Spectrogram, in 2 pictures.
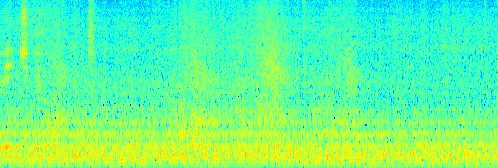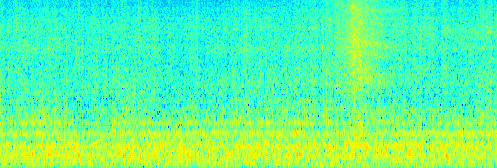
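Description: A car's engine hums steadily.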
